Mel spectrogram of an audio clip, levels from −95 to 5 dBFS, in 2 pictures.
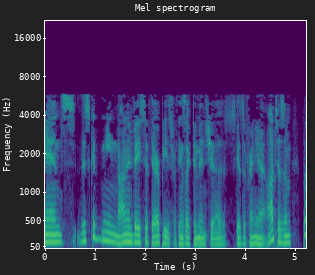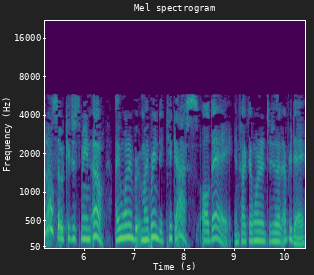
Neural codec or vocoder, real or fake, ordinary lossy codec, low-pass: none; real; MP3, 24 kbps; 7.2 kHz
